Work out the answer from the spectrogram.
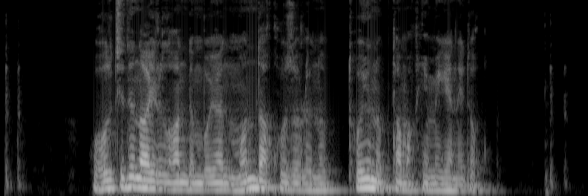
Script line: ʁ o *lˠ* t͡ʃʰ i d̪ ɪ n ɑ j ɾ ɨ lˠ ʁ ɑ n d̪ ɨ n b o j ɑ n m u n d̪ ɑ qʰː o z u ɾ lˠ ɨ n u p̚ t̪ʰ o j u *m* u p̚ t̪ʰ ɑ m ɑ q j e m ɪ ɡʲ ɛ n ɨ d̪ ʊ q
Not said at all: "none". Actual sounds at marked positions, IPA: lˠ, n

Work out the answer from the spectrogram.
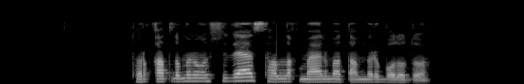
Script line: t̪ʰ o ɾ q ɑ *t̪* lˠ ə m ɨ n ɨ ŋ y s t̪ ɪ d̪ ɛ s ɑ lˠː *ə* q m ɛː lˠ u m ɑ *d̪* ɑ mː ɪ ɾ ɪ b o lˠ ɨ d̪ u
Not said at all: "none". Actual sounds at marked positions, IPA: t̪, ə, t̪

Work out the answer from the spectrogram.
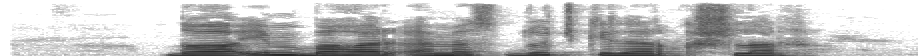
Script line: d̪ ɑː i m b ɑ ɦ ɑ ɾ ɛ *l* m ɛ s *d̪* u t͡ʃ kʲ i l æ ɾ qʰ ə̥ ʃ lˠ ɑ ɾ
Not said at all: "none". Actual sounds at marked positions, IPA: none, d̪

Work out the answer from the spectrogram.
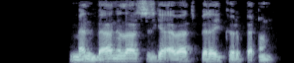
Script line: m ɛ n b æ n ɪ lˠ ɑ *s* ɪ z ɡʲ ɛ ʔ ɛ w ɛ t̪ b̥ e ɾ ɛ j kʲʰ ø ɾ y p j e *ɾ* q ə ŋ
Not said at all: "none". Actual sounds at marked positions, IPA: s, none

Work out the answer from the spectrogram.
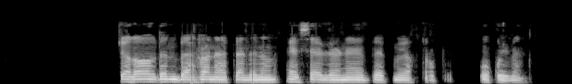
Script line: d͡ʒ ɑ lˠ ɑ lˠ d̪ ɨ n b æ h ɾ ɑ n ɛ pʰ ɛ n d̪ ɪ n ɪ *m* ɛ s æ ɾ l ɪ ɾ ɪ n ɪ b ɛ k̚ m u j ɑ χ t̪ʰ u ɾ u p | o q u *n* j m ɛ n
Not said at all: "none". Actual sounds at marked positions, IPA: ŋ, none

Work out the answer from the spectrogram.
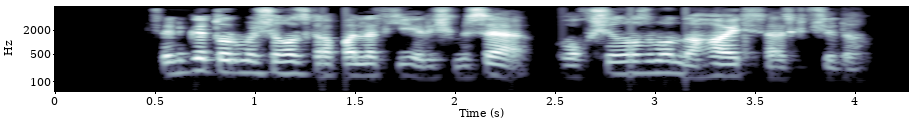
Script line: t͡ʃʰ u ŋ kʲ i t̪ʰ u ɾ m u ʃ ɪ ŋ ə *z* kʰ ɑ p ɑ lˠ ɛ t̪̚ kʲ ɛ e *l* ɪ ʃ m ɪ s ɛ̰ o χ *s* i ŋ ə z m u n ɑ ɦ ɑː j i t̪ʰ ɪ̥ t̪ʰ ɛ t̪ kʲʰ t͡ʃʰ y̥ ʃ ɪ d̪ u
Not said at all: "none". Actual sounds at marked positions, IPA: z, ɾ, ʃ

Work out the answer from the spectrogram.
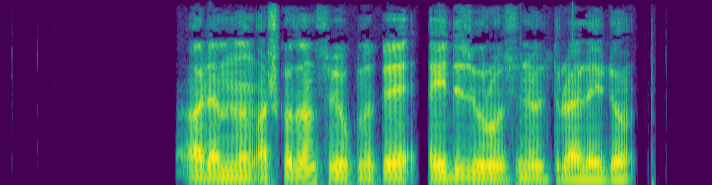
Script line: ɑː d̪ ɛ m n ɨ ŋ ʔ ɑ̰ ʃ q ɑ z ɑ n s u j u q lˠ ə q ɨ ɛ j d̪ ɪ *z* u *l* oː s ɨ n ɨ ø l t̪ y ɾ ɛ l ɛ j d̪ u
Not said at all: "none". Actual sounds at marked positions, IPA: z, ɾ

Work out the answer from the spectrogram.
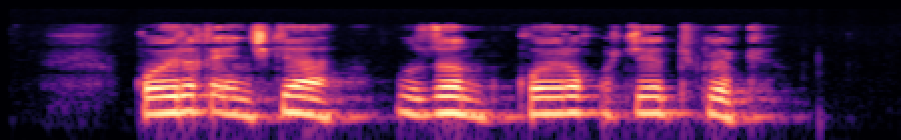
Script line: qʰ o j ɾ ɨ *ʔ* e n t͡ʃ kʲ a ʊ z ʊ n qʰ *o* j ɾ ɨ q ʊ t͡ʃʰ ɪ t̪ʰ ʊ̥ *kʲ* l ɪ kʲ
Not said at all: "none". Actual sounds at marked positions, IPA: q, o, kʲ

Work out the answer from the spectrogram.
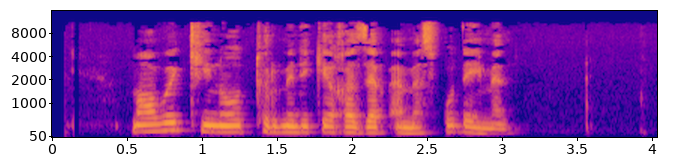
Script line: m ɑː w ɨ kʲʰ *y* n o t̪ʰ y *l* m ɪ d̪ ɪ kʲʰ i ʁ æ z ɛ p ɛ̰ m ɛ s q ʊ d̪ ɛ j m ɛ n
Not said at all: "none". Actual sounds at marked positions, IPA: i, ɾ

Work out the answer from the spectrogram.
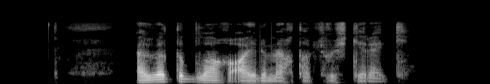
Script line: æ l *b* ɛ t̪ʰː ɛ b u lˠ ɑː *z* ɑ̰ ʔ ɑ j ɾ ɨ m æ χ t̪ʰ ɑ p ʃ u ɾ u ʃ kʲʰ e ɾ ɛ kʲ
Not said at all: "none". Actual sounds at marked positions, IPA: v, ʁ

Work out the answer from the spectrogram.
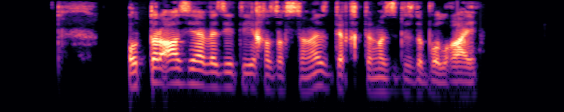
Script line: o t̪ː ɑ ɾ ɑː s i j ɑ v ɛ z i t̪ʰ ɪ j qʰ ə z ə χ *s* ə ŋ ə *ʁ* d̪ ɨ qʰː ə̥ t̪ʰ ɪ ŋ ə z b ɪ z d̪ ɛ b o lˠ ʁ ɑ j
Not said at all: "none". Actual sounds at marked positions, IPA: s, z

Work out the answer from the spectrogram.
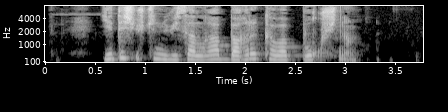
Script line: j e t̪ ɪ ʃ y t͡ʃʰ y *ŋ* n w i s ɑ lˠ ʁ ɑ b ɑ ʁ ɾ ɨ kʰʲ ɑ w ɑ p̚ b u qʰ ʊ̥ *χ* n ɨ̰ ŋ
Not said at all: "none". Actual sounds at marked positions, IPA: none, ʃ

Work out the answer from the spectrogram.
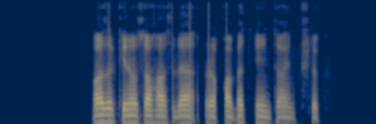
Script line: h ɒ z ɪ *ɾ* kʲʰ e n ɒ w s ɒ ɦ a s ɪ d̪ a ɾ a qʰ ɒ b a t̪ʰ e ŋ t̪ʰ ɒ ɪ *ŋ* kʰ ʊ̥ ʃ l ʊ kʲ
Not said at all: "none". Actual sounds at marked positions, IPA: ɾ, n

